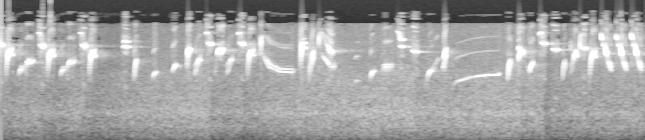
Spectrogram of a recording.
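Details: European goldfinch, a kept bird singing near the running water of the Jerte River, delivers a dense, tinkling warble of clipped high notes, slurred whistles and a rising note, closing with rapid repeated chips; river rush underneath.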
